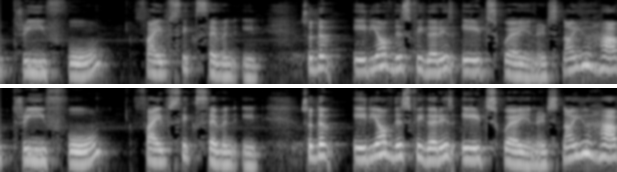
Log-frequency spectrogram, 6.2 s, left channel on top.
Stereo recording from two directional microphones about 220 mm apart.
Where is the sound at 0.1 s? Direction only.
30° right (ahead or behind).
